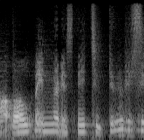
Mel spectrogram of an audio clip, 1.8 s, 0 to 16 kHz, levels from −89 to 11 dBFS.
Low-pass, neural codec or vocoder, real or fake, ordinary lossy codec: 14.4 kHz; codec, 44.1 kHz, 0.9 kbps, DAC; fake; none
